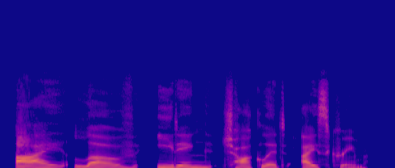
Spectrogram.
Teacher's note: The words love, chocolate, and cream came out very clearly. They were louder, they were longer. Those are what we call content words. · words like eating and ice were pushed down. They were much softer.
